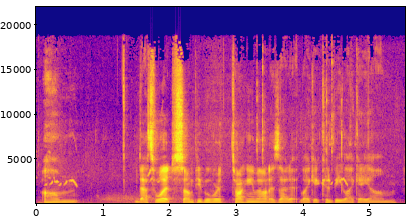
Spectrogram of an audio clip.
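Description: A man's voice: fairly low pitch, normal speed, slight background noise. A man co-hosting a gaming podcast, chatting casually and rambling with lots of fillers while he looks things up. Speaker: podcast co-host. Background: game music.

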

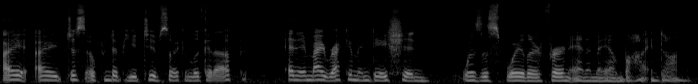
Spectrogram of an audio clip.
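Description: A woman hosting a casual podcast, talking in an animated way. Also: fairly low pitch, brisk, gravelly, slightly rough. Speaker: podcast host and editor. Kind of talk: casual chat.

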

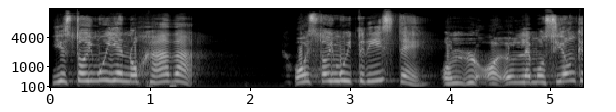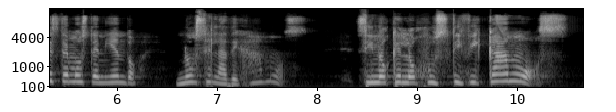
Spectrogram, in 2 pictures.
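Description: A woman preaching a sermon, slowly putting questions to her congregation. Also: high-pitched, dark tone. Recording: long echo of a large hall.

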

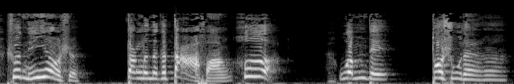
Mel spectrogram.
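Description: Storyteller doing a flattering young servant, fast, gossipy, lively range. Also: male voice, sits high. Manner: chatty and flattering, talks fast.

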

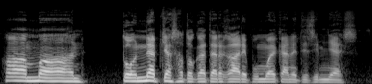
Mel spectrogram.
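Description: A man's voice: mid-range voice, no room sound, natural voice. A man playing a poor hard-working farmer. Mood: determined. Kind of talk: storybook character voice.

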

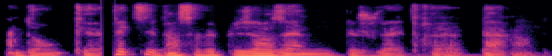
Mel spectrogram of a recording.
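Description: Guy in his 30s, husky mellow voice, friendly, hesitates a bit. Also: fairly low pitch, steady tone, very fast, dry recording. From Quebec City. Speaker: guest, father. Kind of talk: casual interview answers.

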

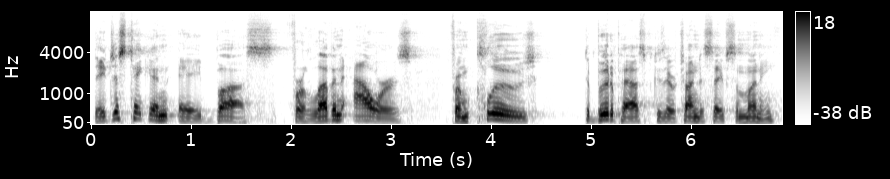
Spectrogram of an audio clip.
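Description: A man, a pastor, giving church announcements and interviewing a guest in a loose, conversational way with many fillers and restarts. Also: medium pitch. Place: church sanctuary.

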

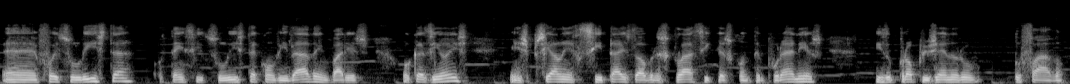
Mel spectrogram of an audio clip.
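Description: A man hosts an interview, reading a long biography haltingly, with restarts and filler sounds. His voice sits fairly low and mellow. The audio is muffled and lo-fi, with faint music underneath.

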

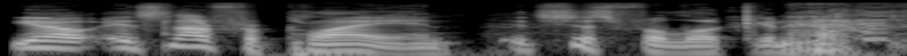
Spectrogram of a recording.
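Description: A man co-hosting a music show in casual chat, excitable and quick to react with exclamations. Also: fairly high pitch, breathy edge, no echo, clean studio sound. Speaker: podcast co-host.

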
